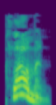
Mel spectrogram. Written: plowman

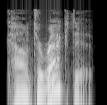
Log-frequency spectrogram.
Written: counteractive

